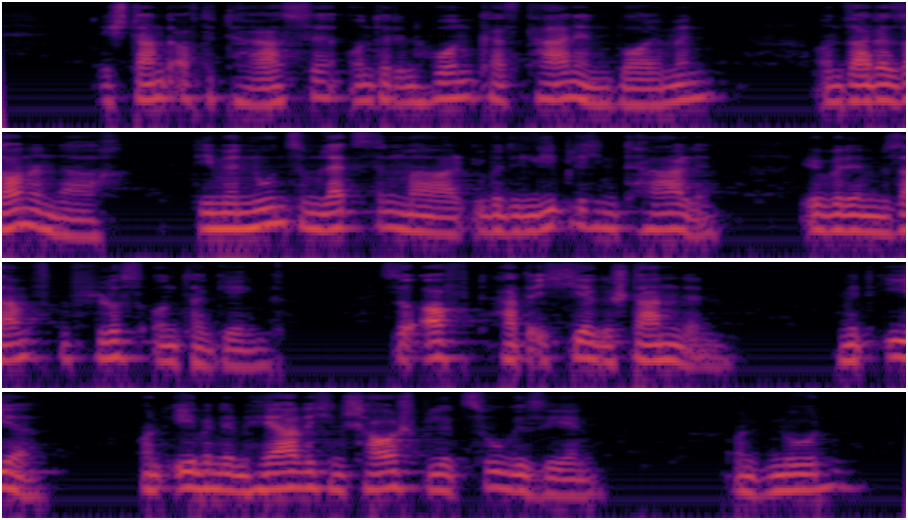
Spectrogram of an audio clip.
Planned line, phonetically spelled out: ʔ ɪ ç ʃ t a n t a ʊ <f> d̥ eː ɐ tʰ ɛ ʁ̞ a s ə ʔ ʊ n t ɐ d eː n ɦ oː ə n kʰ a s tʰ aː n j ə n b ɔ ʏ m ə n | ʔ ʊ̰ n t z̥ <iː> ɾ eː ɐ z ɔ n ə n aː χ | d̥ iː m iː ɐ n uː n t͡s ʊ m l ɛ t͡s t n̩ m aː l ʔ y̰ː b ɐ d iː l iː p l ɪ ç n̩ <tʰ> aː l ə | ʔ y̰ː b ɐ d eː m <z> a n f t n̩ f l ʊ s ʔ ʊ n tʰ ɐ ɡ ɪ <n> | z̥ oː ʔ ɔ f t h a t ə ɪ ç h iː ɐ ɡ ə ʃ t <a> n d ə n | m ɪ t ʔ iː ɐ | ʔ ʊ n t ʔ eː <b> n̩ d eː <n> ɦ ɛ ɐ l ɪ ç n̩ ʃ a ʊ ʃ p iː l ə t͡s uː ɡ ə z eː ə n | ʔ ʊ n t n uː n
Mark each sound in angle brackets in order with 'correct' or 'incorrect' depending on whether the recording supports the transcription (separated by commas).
correct, incorrect, correct, correct, incorrect, correct, correct, incorrect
